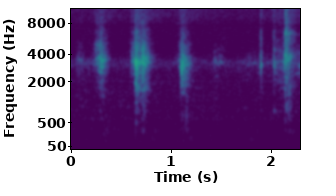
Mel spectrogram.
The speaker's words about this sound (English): Oh, now I shuffled those cards several times and you got the same card as Veronica.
